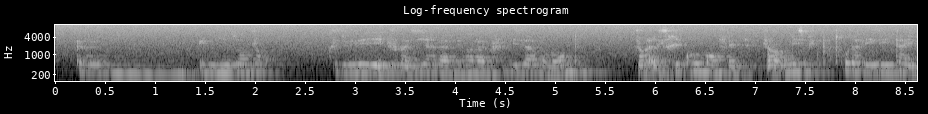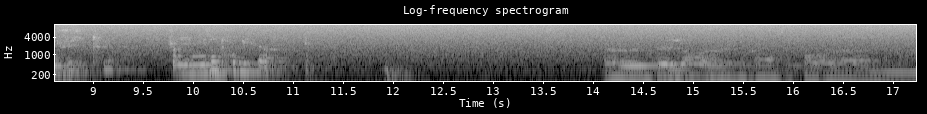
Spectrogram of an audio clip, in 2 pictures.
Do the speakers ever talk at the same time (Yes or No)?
No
